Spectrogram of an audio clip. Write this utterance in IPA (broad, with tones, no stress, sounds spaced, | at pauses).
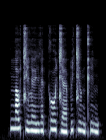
n a˧˥ w t͡ɕ i˩ l eː˩ j l e˧˩ t̚ k oː˧ t͡ɕ ɛː˩ p i˧ t͡ɕ ɯː˧˩ ŋ kʰ i˧˩ n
